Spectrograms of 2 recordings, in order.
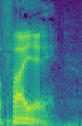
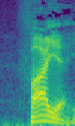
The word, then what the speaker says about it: Fage: This is, I think it's a yogurt company, F-A-G-E. – This one I know, Faye. – Faye, yes.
